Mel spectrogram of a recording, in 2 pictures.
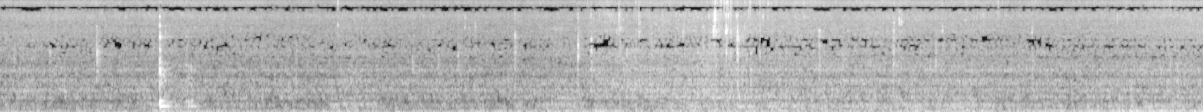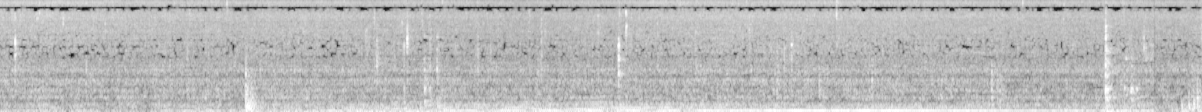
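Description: Zucchini fritter batter frying in shallow hot oil in a frying pan: a steady sizzle that grows louder about a quarter of the way in as more spoonfuls go into the pan. There are a few light clicks of a metal spoon against the pan, and a low hum joins past halfway.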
